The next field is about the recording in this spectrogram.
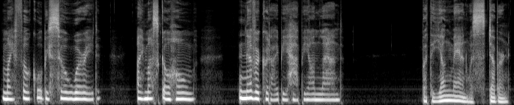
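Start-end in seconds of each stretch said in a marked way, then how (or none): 0.0-6.8 a captive selkie begging for her skin; tearful selkie woman. Acted. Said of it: "she cried".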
